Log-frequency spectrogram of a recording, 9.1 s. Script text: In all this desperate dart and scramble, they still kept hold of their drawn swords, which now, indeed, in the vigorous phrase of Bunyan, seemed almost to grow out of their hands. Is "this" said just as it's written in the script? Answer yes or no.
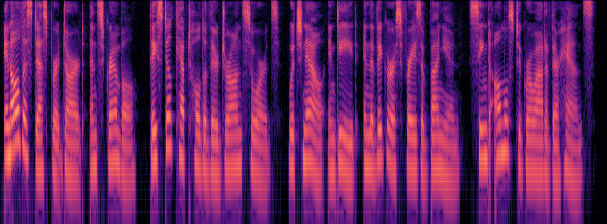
yes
